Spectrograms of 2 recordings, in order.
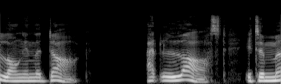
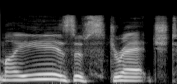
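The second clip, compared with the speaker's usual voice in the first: groaning, slower; 2 semitones higher than usual. Reading one character's complaint to the others, groaned. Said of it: "Barnaby groaned".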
